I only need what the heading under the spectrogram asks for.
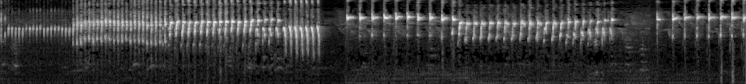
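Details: Atlantic canary singing lovebird-imitation phrases: a steady whistled trill, a loud fast buzzing rattle, brief silence, then rapid chattering runs and short sharp high notes.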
